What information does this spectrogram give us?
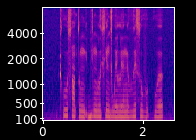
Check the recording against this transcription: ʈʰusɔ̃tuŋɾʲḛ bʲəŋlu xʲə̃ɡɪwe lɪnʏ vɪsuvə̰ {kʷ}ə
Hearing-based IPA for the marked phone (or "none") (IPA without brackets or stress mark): kʷ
